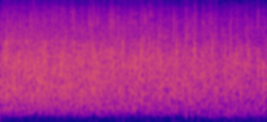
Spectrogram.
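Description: A large audience at a church service applauds steadily for several seconds in encouragement of the sign-language interpreters and the media, design, video production, parking and guide volunteers. It is a dense, sustained wash of many hands clapping at once, with no voices standing out.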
